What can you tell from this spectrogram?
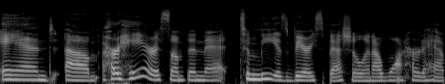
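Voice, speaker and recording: On a very clean recording with a silent background, a woman uses a normal speaking voice at medium pitch and a moderate pace, with ordinary pitch variation. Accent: American. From Iowa. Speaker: university program director. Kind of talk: roundtable discussion.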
